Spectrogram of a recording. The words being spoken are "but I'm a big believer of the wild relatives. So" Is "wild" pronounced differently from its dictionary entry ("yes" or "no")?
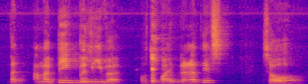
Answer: yes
